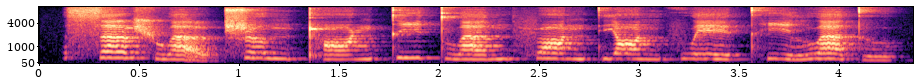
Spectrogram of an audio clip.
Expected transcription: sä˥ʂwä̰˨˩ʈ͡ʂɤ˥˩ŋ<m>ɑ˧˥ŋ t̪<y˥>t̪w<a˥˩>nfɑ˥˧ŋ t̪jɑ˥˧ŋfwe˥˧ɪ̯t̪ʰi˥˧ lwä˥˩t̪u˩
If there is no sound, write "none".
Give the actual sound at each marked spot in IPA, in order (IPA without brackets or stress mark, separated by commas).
pʰ, i˥, a˧˥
